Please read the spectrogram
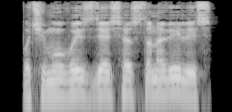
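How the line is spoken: Plain question. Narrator (Russian): спросил господин Депине

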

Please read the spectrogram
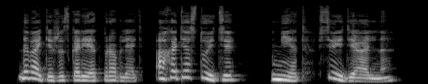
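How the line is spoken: Exclaiming. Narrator (Russian): я снова воскликнула

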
